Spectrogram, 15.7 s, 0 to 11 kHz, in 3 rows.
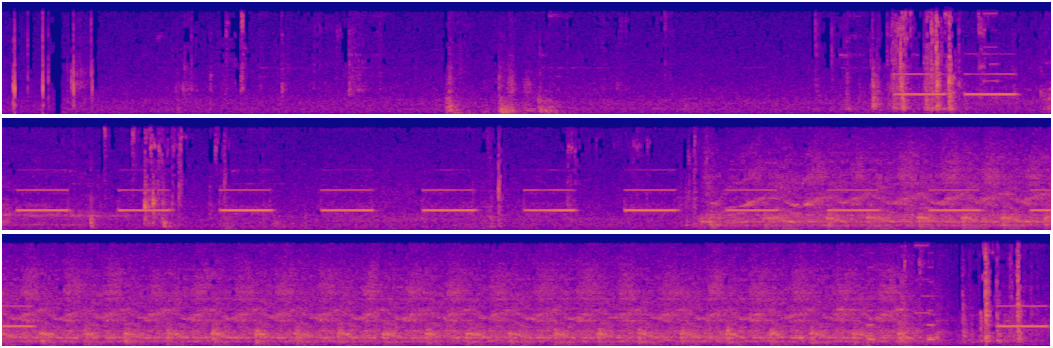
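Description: The key clicks in the ignition and the warning chime beeps about twice a second. Then the 4G63 turbo engine of a Mitsubishi Eclipse GSX is started with its fuel pump unplugged, so that it burns off the fuel left in the lines. It cranks and runs for about six seconds with an even rhythm, then cuts off suddenly.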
